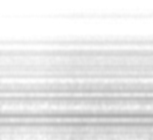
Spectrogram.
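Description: A steady electrical hum, a low buzz with many evenly spaced overtones, holding level through the pause in speech.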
